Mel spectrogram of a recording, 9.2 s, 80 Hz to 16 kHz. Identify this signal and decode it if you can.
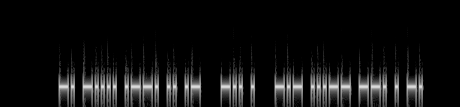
Morse code, heard as a keyed tone, about 21 wpm, 700 Hz. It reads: N6PIA DE K3GEN
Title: USA Callsign DE Callsign - 5 Characters - 20wpm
